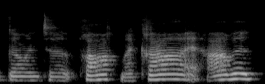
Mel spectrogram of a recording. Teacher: if you are from the Boston area, you drop your R's and you produce a vowel. So you say, going to park my car at Harvard.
